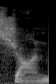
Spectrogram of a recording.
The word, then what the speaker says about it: Jean: to bring people together is it jean or jean i know it's probably john everybody says we say it wrong so it's shawn but john okay we have to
